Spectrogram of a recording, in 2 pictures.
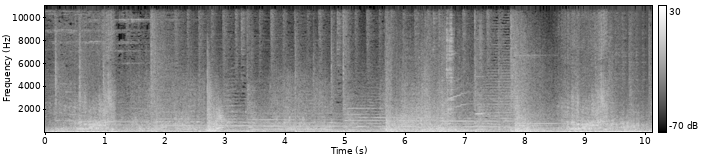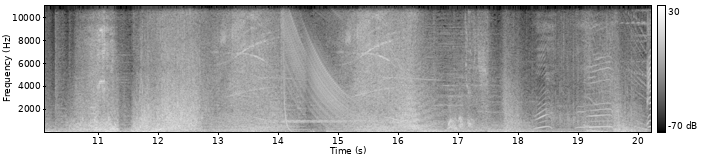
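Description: Action music from a cartoon score with sound effects over it: sudden crashes and booms and a falling whoosh about two thirds of the way through.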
